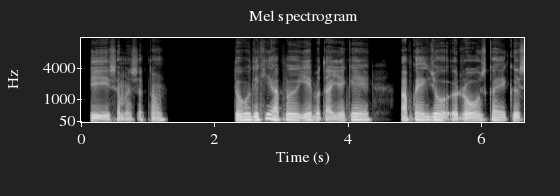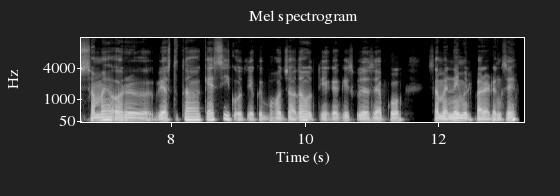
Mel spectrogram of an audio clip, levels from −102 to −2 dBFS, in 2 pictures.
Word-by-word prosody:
जी, 95 -5 +2
समझ - - -4
सकता 85 - -8
हूँ। 105 +9 -3 1.1
तो 120 +3 +5
देखिए 130 +8 +2
आप 125 +2 +2
ये 120 0 +4
बताइए 85 +2 -1
कि 125 -1 +3 0.5
आपका 130 +4 +2
एक 125 -1 +3
जो 125 0 +5 0.3
रोज 100 +6 +2
का 120 - +1
एक 110 -2 -1
समय 115 +5 0
और 110 -2 +1 0.5
व्यस्तता 115 +8 -1 0.3
कैसी 135 +4 0
होती 125 - -5
है? 75 - -1
कोई 80 - -5
बहुत 85 +1 -5
ज़्यादा 80 +8 -1
होती 115 -6 -1
है - - -3
क्या? 85 - -3
किस 100 +2 -7
वज़ह 85 +1 +1
से 90 - 0
आपको 90 +4 -2 0.5
समय 90 -3 +2
नहीं 90 +4 +4
मिल 100 +2 +1
पा - - +2
रहा 80 - +2
है 70 - -2
ढंग - - -1
से? - - +2
110 Hz, 180 wpm, -23 LUFS, 90-125 Hz, 1.1 s, तो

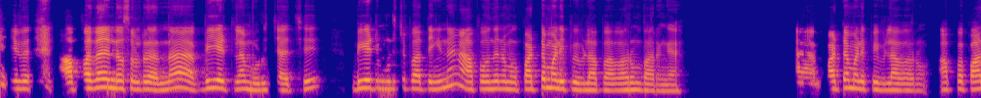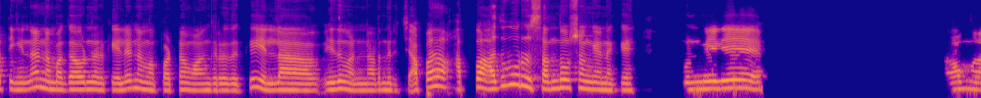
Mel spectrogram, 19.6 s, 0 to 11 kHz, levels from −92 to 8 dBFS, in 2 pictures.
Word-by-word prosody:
இத 220 - -1 0.5
அப்ப 200 +2 -9
தான் 255 +1 +10
என்ன 230 -1 +4
சொல்றார்ன்னா 205 +2 +2 0.3
பி-எட்ல்லாம் 220 -3 +3
முடிச்சாச்சு. 190 +3 -3 0.5
பி-எட் 235 0 +5
முடிச்சு 215 +3 -7
பாத்தீங்கன்னா, 215 +6 0 0.2
அப்போ 205 +1 -2
வந்து 220 +1 0
நமக்கு 205 0 -1
பட்டமளிப்பு 215 -2 +3
விழா 185 0 +1
பா 180 - +1
வரும் 195 0 -1
பாருங்க? 170 -1 -5 1.3
அ, - - -3 0.3
பட்டமளிப்பு 215 -1 +1
விழா 185 0 -1
வரும். 175 -1 -7 0.2
அப்ப 200 +2 -4
பாத்தீங்கன்னா, 210 +1 0
நம்ம 205 -2 0
கவர்னர் 200 -1 0
கையில 190 +4 -2
நம்ம 205 -4 -2
பட்டம் 185 +1 -4
வாங்குறதுக்கு 180 +3 -4
எல்லா 190 +1 +1 0.5
இதும் 210 0 0 0.2
நடந்துருச்சு. 185 -1 -7
அப்ப 255 +8 0 0.3
அப்ப 200 +5 -34 0.2
அது 295 - -3
ஒரு 305 -4 +2 0.2
சந்தோஷங்க. 230 -1 +1
எனக்கு 185 0 -4 0.6
உண்மையிலயே 220 +4 +3 2.2
ஆமா. 210 -1 -4
210 Hz, 125 wpm, -19 LUFS, 190-220 Hz, 2.2 s, தான்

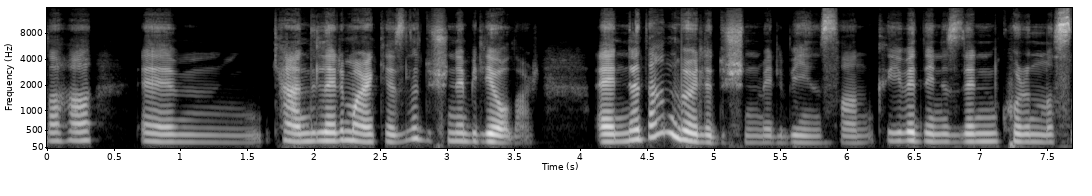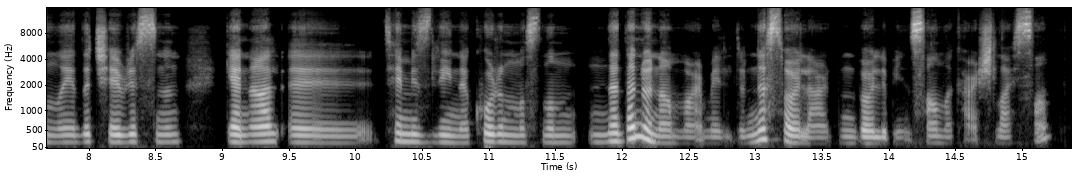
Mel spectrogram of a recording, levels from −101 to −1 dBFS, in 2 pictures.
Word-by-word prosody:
daha 225 +1 -4 1.3
kendileri 215 +1 +1
merkezli 200 +4 0
düşünebiliyorlar. 205 -4 +1 0.5
Eee, 195 +1 +5
neden, 315 - +2
böyle, 195 -7 +3
düşünmeli 175 -1 -7
bir 180 - -8
insan? 170 0 -5
Kıyı 215 0 -10
ve 220 -2 +3
denizlerinin 200 0 -4
korunmasına 190 -3 +3
ya 185 0 -8
da 195 - -3
çevresinin 190 0 -1 0.3
genel, 195 +1 +2
eee, 170 -2 -6
temizliğine 185 -4 -5
korunmasına 180 -2 -4
n 175 0 -14 0.2
neden 210 +9 +3
önem 170 - 0
vermelidir? 160 +1 -15
Ne 245 +8 0
söylerdin 165 -7 +1
böyle 160 -1 -3
bir 150 - -22
insanla 170 +1 +6
karşılaşsan? 165 - -1
190 Hz, 120 wpm, -26 LUFS, 175-210 Hz, 1.3 s, insanla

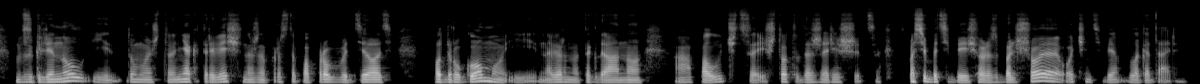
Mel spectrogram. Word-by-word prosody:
взглянул 120 +7 +2
и 105 -8 -6
думаю, 115 -2 -2
что 110 0 -4
некоторые 115 -2 +1
вещи 130 -2 +1
нужно 105 -2 -2
просто 110 +1 -6
попробовать 110 +1 +1
делать 110 0 +3 0.4
по-другому 120 +3 +3
и, 105 0 -8
наверно, 110 -2 -1
тогда 105 0 +1
оно, 100 -1 0 0.3
а, 110 +1 -4
получится 105 +6 0
и - - -2
что-то 115 -3 -1
даже 105 +1 -1
решится. 110 0 -4 0.2
Спасибо - - +3
тебе 105 -2 -1
еще 105 +3 +1
раз 105 +1 0
большое, 135 +7 +3
очень 120 0 -4
тебе 110 +2 -5
благодарен! 105 +6 -5
110 Hz, 145 wpm, -24 LUFS, 105-115 Hz, 0.4 s, делать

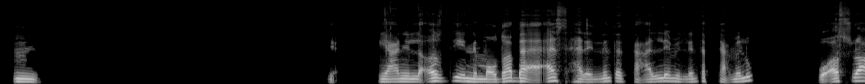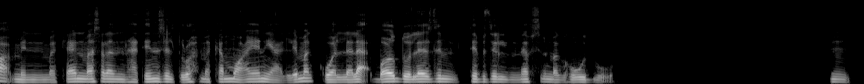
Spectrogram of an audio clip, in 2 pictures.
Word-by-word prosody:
إمم. 125 -4 +3 2.9
ي - - -9 0.4
يعني 130 +1 +3
اللي 130 +1 +3
قصدي 150 +2 +2
إن 145 -2 +4
الموضوع 125 +4 +4
بقى 150 +1 +3
أسهل 130 -6 -2
إن 120 +3 -2
أنت 145 0 0
تتعلّم 135 +4 -1
اللي 125 0 -2
أنت 140 +3 -4
بتعمله، 145 +6 -2 0.7
وأسرع 155 +3 +3
من 110 -1 -5
ما 105 - -7
كان 130 +4 -1
مثلًا 125 -3 -2
هتنزل 130 +2 -1
تروح 115 +4 -3
مكان 125 +1 -5
معيّن 130 +1 -1
يعلّمك 115 +7 -4
والّا 110 0 +1
لأ 125 - +2
برضه 130 +1 +4
لازم 125 0 +1
تبذل 120 -3 -4
نفس 120 +1 -5
المجهود 110 -1 -4
و - - -13 2.2
إمم. 115 -3 -8
125 Hz, 120 wpm, -24 LUFS, 115-135 Hz, 2.9 s, إن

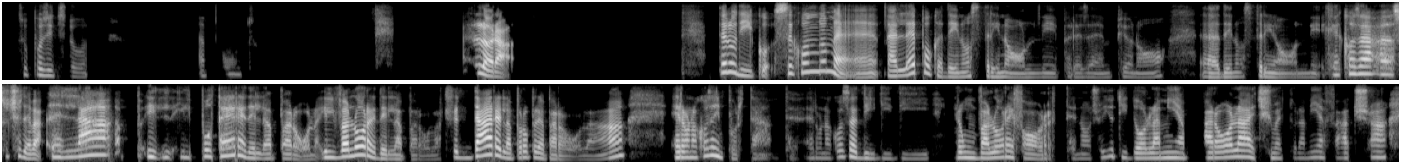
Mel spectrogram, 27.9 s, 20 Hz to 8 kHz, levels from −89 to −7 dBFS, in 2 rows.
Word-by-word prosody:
Supposizion 210 -9 -14 1.1
Appunto. 255 - -27 2.2
Allora 485 - +8 2.1
te 335 - +5
lo 345 - +3
dico: 205 -6 -2
secondo 350 +5 +1
me 150 - +1
all'epoca 220 - 0
dei 165 -1 -5
nostri 175 0 -11
nonni, 150 -1 -13
per - - -21
esempio, 150 +2 -22
no, 150 +4 -19 0.3
ehm 155 -2 -7
dei 160 +1 -10
nostri 165 +1 -12
nonni, 150 0 -16
che 235 -1 -11
cosa 275 -2 +3
succedeva: 250 -9 +2
ehm, 225 0 -5
la 300 +5 +7 0.2
p - - -17
il 220 -3 -4
il 220 -2 -14
potere 265 +4 +1
della 185 -4 -4
parola 170 0 -6
il 220 -1 -4
valore 260 +2 +5
della 170 -3 -6
parola, 150 0 -21
cioè 220 - -5
dare 270 +10 +8
la 185 -3 -2
propria 205 0 -5
parola 140 - -4 0.5
era 215 0 +1
una 215 - -3
cosa 275 +7 -4
importante, 185 - -10
era 185 +1 -20
una 185 -1 -19
cosa 235 +1 -3
di 190 -3 -11
di 175 0 -21
di 165 -1 -23 0.2
era 205 +1 -5
un 205 -1 -5
valore 210 +4 -1
forte, 170 -2 -8
no. 170 0 -20
Cioè 220 - -14
io 255 +2 -13
ti 215 -4 -14
do 190 0 -5
la 190 0 -3
mia 205 -1 -5
parola 225 +4 +1
e 210 - -6
ci 190 - -3
metto 190 +1 -17
la 190 0 -19
mia 215 +2 -13
faccia 215 +2 -5
195 Hz, 145 wpm, -25 LUFS, 170-235 Hz, 2.2 s, Allora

